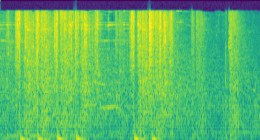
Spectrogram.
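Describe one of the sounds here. Gunshots crack in quick bursts nearby.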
